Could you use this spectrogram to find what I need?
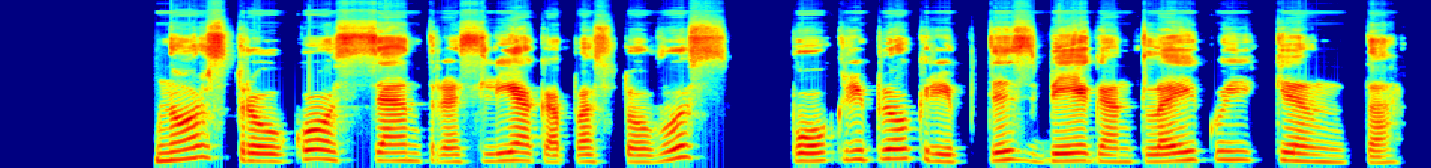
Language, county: Lithuanian, Tauragė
